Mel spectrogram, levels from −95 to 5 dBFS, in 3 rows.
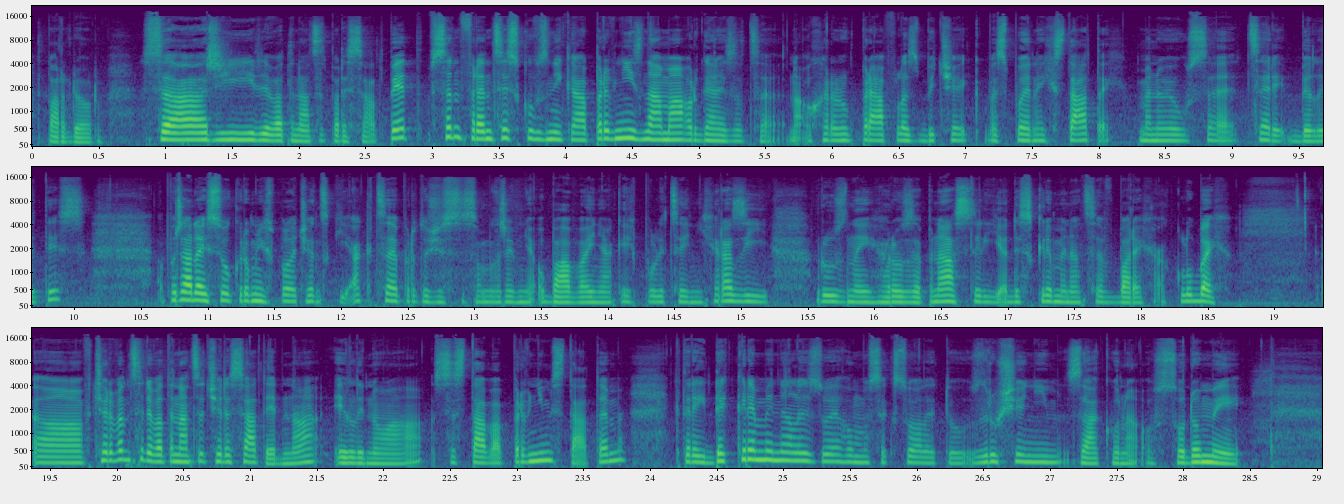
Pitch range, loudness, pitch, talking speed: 155-190 Hz, -24 LUFS, 170 Hz, 120 wpm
